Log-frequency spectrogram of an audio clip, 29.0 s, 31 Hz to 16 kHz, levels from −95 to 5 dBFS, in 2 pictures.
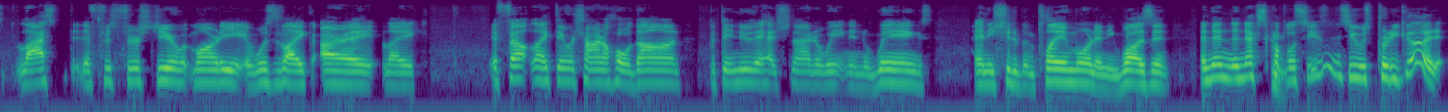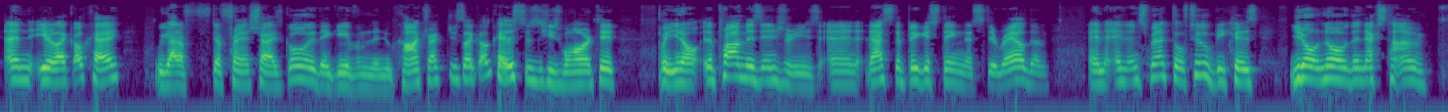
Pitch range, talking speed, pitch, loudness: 150-185 Hz, 210 wpm, 165 Hz, -24 LUFS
